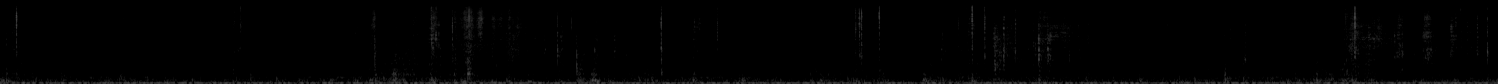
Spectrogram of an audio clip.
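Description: A narrow, folded sheet of light blue washi origami paper on a table is folded and creased at the edges with fingertips. Soft, bright crinkles and brushing rustles come in bursts, with a few sharp crisp snaps as creases are pressed in, over a steady low hum.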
